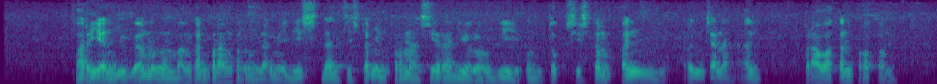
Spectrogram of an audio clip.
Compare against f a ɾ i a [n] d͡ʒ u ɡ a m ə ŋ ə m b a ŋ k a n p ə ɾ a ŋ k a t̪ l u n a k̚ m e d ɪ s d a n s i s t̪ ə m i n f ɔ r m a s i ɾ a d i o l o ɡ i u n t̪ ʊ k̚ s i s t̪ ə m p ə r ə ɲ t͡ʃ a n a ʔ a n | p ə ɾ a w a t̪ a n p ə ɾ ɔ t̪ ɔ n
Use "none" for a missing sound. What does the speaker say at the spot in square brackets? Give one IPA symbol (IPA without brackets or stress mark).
n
